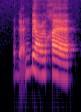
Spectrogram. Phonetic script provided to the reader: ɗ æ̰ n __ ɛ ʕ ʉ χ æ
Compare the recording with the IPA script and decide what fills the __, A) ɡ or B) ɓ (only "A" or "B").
B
